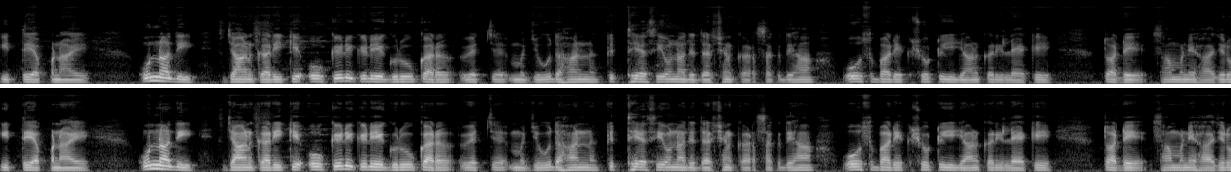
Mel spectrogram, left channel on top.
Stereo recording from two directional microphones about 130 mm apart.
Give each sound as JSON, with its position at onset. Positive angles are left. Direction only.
{"t": 0.0, "sound": "speech", "side_deg": -15}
